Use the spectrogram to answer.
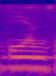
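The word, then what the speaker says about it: Diệm: I've said everything except the election results and Diem's action. I can't really pronounce that name. It's pronounced like with a Y.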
